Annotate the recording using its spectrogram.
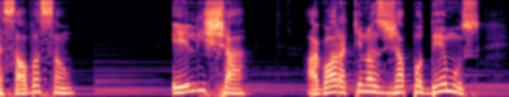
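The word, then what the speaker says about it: Elisha: O nome de Eliseu, como se pronuncia? Elishá. Significa Iau é salvação, porque o Shá é salvação. Elishá.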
